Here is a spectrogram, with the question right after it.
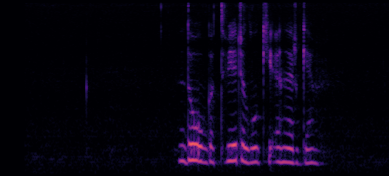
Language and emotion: Russian, neutral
